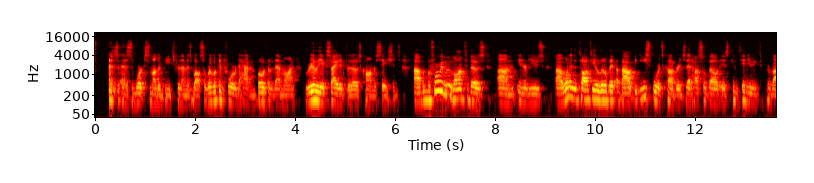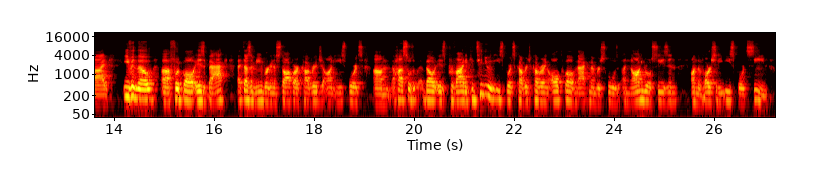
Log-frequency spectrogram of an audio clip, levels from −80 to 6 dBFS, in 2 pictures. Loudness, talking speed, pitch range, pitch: -27 LUFS, 205 wpm, 120-145 Hz, 130 Hz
